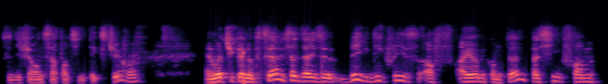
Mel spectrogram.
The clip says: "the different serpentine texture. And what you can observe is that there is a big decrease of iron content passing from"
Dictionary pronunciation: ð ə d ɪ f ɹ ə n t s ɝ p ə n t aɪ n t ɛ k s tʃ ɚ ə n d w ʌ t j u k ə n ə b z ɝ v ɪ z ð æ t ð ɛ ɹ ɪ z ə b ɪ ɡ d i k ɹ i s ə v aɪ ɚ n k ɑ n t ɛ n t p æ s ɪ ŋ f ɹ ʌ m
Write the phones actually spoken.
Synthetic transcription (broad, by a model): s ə d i f ɹ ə t s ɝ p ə t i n t ɛ k s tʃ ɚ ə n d w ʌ t j u k ə n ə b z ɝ v ɪ z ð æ t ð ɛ ɹ ɪ z ə b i ɡ d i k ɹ i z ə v aɪ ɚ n k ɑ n t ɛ n p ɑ s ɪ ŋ f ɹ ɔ m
